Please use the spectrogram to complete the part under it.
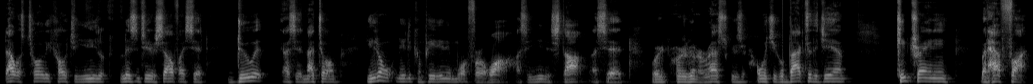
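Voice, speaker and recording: Mellow-voiced middle-aged coach. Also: male voice, medium pitch, fairly even intonation, fast talker, breathy edge. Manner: rambling anecdote with many tag questions. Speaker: jiu-jitsu coach and father. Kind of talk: storytelling in a podcast interview.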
